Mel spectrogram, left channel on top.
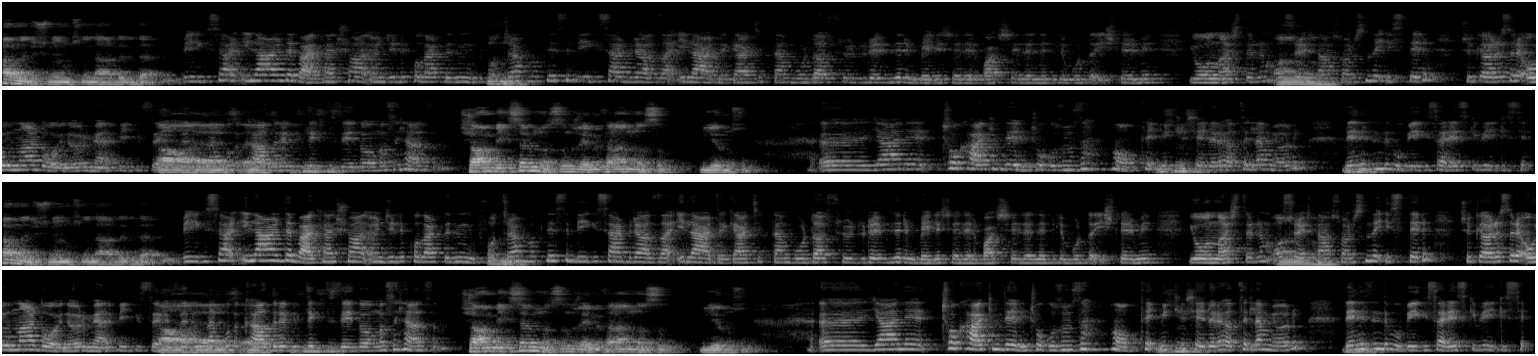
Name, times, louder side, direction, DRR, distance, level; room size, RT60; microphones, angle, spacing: voice 1, 0.0-1.5 4.8-5.2 12.7-13.3 16.9-18.0 18.3-18.7 19.9-22.0 22.3-22.9 26.9-27.4 28.7-29.1, left 1 dB, 25° left, -4 dB, 0.4 m, -29 dB
voice 2, 1.6-19.8 23.1-30.6, right 4 dB, 85° right, 3 dB, 0.3 m, -33 dB
2.5 x 2.1 x 3.3 m, 0.71 s
head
